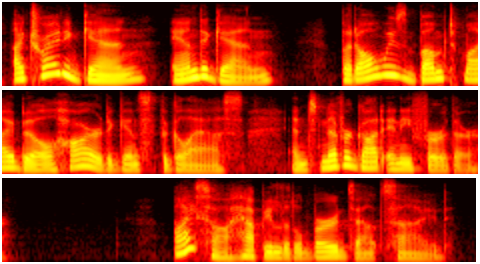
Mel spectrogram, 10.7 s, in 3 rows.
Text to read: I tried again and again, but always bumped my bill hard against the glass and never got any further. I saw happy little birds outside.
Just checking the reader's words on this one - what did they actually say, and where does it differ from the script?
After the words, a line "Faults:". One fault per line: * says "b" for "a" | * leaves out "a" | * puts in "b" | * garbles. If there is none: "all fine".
I tried again and again, but always bumped my bill hard against the glass and never got any further. I saw happy little birds outside.
Faults:
all fine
